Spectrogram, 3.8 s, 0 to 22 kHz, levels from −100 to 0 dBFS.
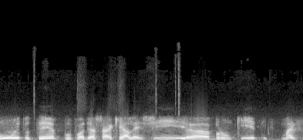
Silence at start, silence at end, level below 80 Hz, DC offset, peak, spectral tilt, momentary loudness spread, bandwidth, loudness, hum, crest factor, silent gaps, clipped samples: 0 s; 0.1 s; -50 dBFS; under 0.1%; -2 dBFS; -6 dB/octave; 8 LU; 7.6 kHz; -13 LUFS; none; 12 dB; none; under 0.1%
